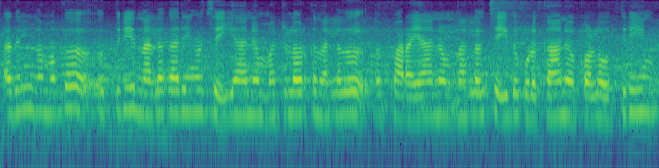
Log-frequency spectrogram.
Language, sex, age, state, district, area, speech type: Malayalam, female, 30-45, Kerala, Alappuzha, rural, spontaneous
